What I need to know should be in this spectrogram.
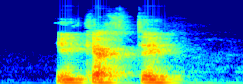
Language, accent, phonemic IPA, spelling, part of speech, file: French, Canada, /e.kaʁ.te/, écarté, verb / adjective / noun, LL-Q150 (fra)-écarté.wav
- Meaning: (verb) past participle of écarter; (adjective) 1. discarded, removed 2. separated 3. isolated, secluded 4. back(ward), far from the main area 5. stray; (noun) écarté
